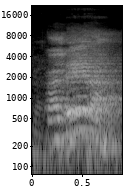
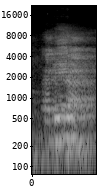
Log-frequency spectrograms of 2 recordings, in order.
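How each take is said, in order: First: The vowel before the last syllable is long. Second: The vowel before the last syllable is short. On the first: "dia mengenal vokal panjang" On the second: "tidak mengenal vokal panjang"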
